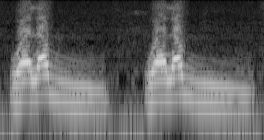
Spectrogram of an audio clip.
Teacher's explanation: ليس في الضاد فراغ صوتي، وإنما هو امتداد لصوتها، لكن هذا الصوت ضعيف. ولض ولض، فالصوت يجري واللسان يتقدم قليلا إلى الأمام. · Term: صفة الاستطالة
